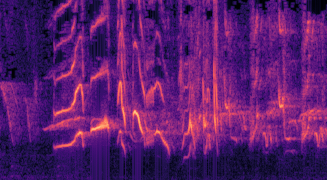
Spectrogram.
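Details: White-rumped shama, a female singing to excite males into song, gives a rapid rich run of whistled, slurred notes and quick chirps, loud and continuous after a brief opening note.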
